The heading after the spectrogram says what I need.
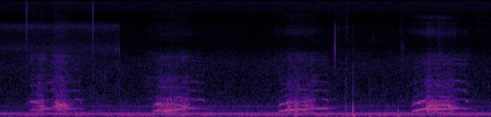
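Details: Soft, rhythmic snoring, about four snores in seven seconds, each a brief rattling breath over a steady room hum.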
